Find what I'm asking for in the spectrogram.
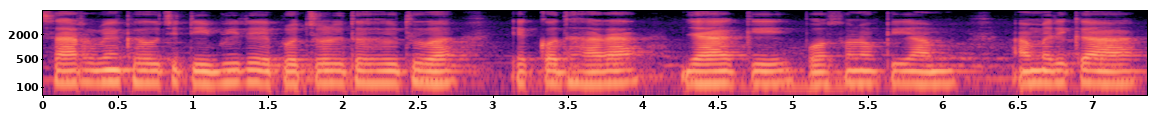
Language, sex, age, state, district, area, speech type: Odia, male, 18-30, Odisha, Mayurbhanj, rural, spontaneous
